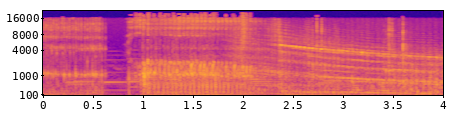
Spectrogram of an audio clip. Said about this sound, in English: Huh, that's a strange noise. I've never heard a cat snore that sounds like a spaceship. Wait a minute, that's a real spaceship!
